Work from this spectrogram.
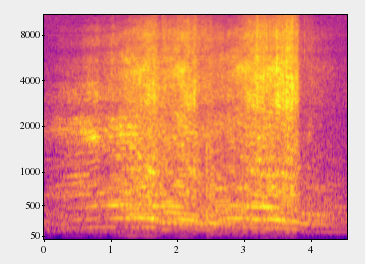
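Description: Several race cars duel for the lead in a short-track event, engines roaring loud and steady as a pack sweeps close past, with a rising and falling whine before the sound cuts off abruptly.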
